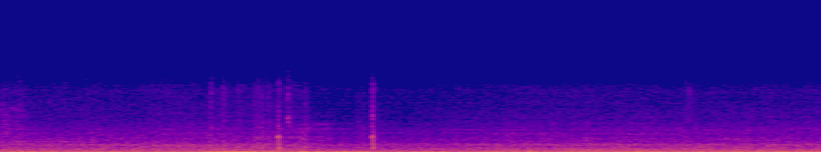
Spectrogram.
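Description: Vehicle driving slowly over a snow-covered road, heard from inside the cabin: a steady low rumble of engine and tyres, with a couple of faint clicks about a second and a half in.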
